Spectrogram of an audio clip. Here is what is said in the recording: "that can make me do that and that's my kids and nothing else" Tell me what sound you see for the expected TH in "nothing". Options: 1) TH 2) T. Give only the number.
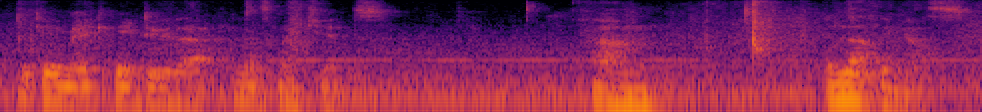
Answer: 1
